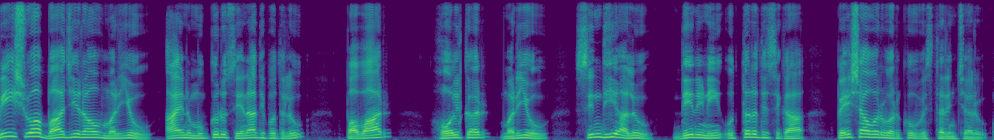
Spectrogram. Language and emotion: Telugu, neutral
